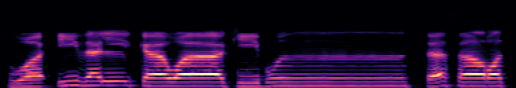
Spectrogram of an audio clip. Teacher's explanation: کواکب غنہ کیا جا رہا ہے، اور تثرت سا کے مخرج کا خیال رکھنا ہے، اس میں سیٹی نہیں ہونی چاہیے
